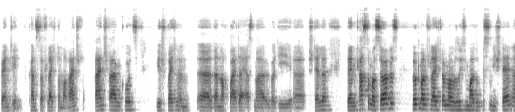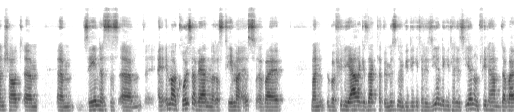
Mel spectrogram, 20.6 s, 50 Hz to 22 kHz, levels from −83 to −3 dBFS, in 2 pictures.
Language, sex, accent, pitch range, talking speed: German, male, German, 130-150 Hz, 180 wpm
